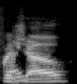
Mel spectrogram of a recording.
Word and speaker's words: Fajot: My last name's Joe. actually Fajot. It's pronounced for Joe.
